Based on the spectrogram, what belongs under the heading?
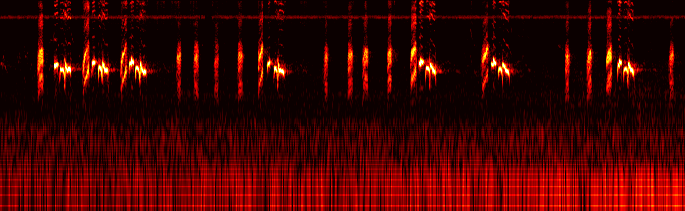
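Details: Sooty-headed bulbul singing for luring wild birds, delivering bubbly, downward-slurred phrases in clusters of two or three notes, mixed with sharp repeated high chirps and a thin steady background tone.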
